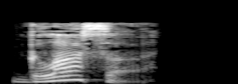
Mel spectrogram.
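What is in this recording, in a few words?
"glossa", English, British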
